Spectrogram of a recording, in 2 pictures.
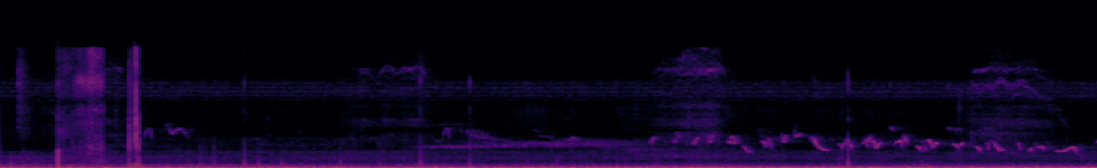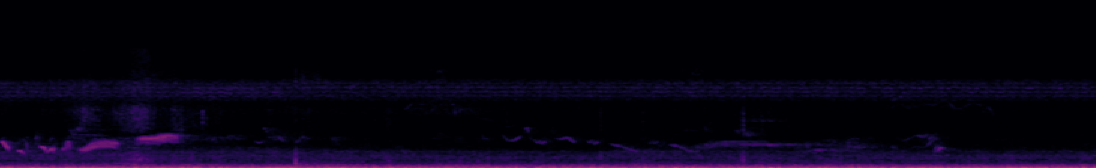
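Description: Outdoor ambience: a steady low rumble, with a bird singing a rapid run of short, high chirps from about four to nine seconds in and a few fainter chirps after. Two sharp clicks come right at the start.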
